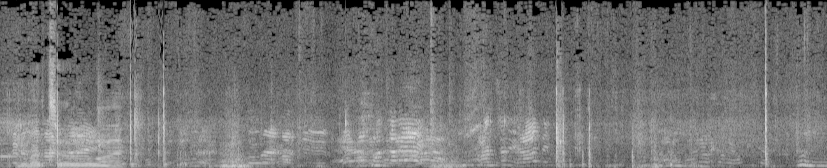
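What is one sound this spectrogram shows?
Men and women talk and call out nearby.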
